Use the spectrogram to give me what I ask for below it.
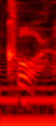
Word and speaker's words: Kaur: So K A U R. K A U R. Core. – Okay, core. Yeah.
